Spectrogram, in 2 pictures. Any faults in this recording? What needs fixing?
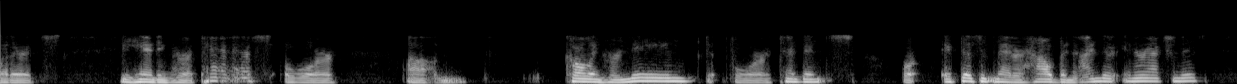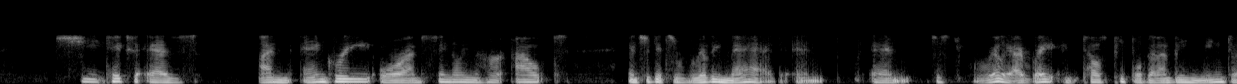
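G.729 codec, throughout the clip: the speech has been squeezed through a low-rate CELP coder, which fits G.729A at 8 kbit/s. Each 10 ms frame is rebuilt from a vocal tract filter, a pitch predictor and a handful of pulses, so nothing above 4 kHz survives and the voice comes out muffled, slightly rough and synthetic, with plainly audible damage. To prevent this, carry the call on a wideband codec such as Opus or G.722 end to end instead of transcoding to G.729.

VoIP packet loss concealed by the speech codec, at 2.16 to 2.52 s, 4.24 to 4.42 s, 10.75 to 10.9 s and 13.36 to 13.43 s. The decoder filled the gaps by repeating its last pitch and filter with falling gain, so the speech smears into a fading buzz or coloured noise. The worst spot is 2.16 to 2.52 s, where 150 ms went missing in runs of up to 60 ms across 240 ms. 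The others lost 90 ms, 30 ms and 60 ms. In each case the voice stays weak briefly afterwards. To prevent this, fix the network loss with QoS or a better link, and add forward error correction or redundancy.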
